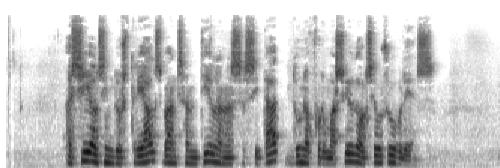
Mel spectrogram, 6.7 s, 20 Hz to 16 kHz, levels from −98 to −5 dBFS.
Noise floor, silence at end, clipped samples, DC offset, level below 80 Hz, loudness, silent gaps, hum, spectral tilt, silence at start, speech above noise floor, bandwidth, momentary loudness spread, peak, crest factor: -64 dBFS; 0.9 s; under 0.1%; under 0.1%; -68 dBFS; -22 LUFS; none; none; -4.5 dB/octave; 0.9 s; 42 dB; 11.5 kHz; 9 LU; -6 dBFS; 18 dB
